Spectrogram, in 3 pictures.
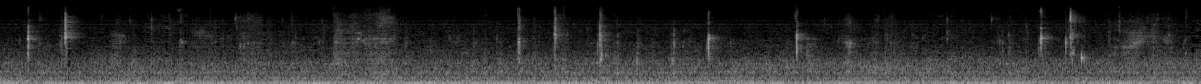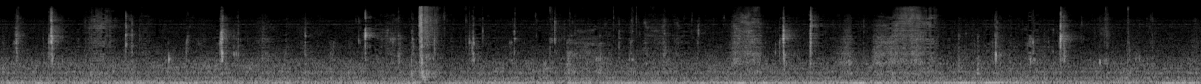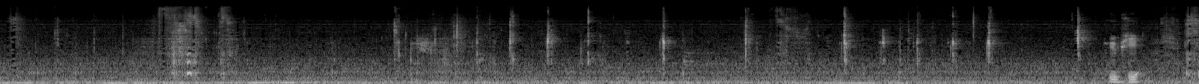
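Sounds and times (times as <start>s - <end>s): chewing and biting ribs: 0.0s - 36.0s.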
